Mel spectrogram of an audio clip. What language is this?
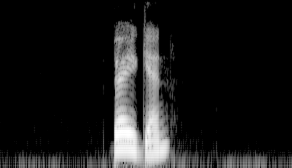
Norwegian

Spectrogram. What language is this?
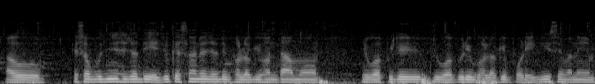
Odia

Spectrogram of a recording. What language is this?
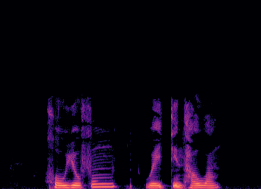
Chinese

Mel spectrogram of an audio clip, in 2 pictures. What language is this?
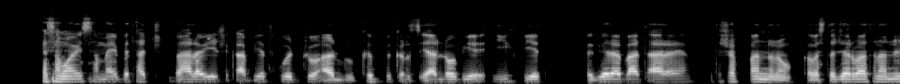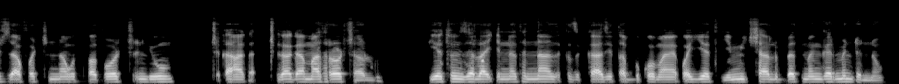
Amharic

